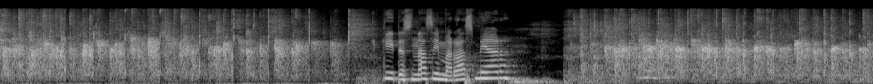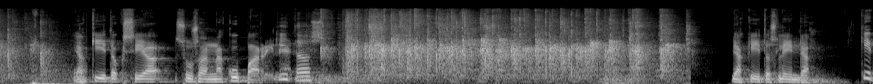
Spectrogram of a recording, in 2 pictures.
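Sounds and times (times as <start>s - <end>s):
audience applause: 0.0s - 3.6s, 5.6s - 9.4s, 11.9s - 15.7s
speech: 3.8s - 5.4s, 9.5s - 12.2s, 16.0s - 17.4s.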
